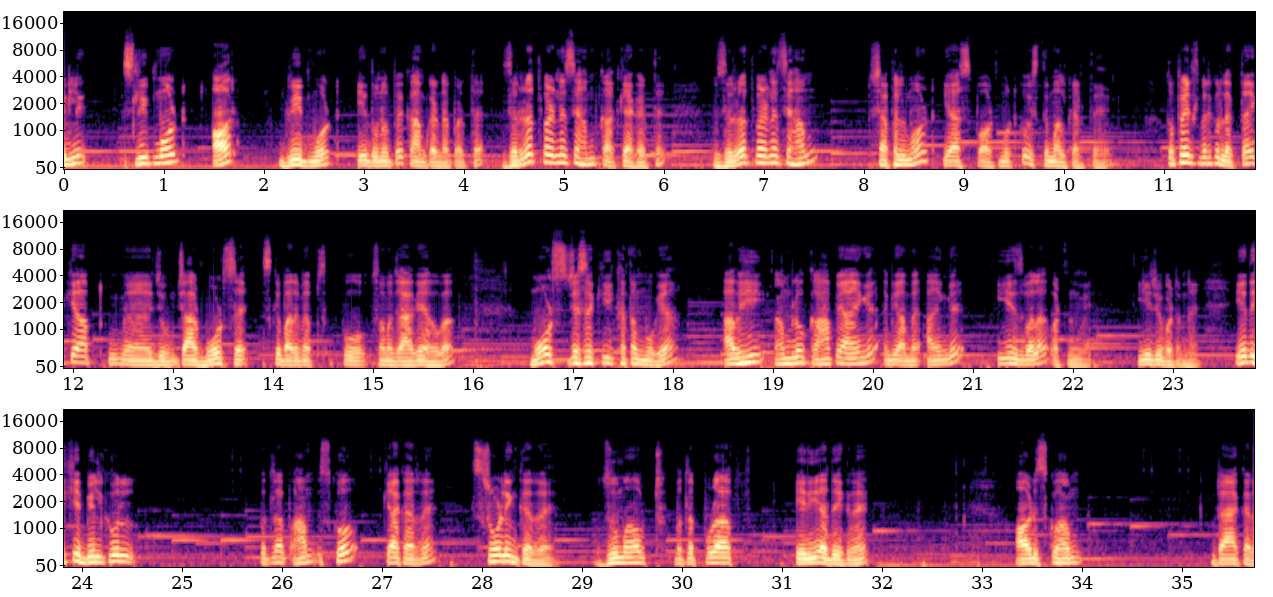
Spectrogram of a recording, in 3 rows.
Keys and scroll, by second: 0.4 F2, 2.1 F4.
